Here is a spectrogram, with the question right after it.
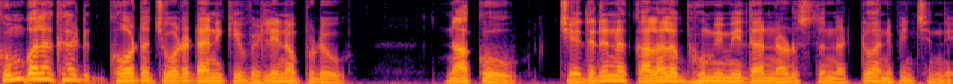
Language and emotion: Telugu, sad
